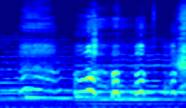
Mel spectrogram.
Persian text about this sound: بیایید کودکانم بیایید در آغوش من گریه نکنید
